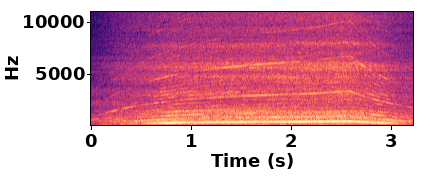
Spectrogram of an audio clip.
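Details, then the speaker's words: Cleaner with trigger and continuous modes, reasonable suction: motor spins up to a clean steady whine and winds down smoothly, no grinding or rattle; sounds good, nothing broken, would perform as new with a new filter. "I think with a brand new filter in there, it would perform as new. It sounds good. Nothing's broken."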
